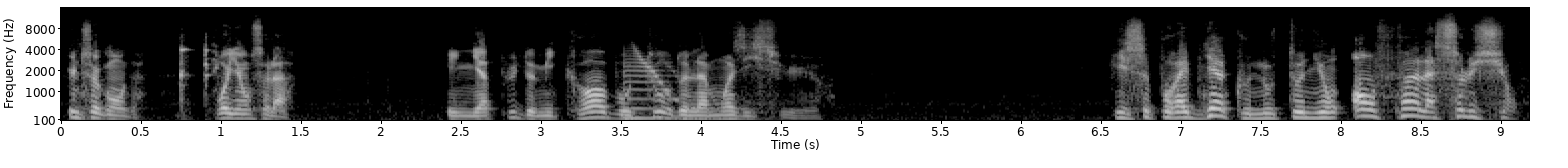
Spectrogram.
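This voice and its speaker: A man voicing an earnest, thoughtful doctor and researcher in an educational cartoon, speaking in a measured, explanatory way. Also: fairly high pitch, sing-song, bright, forceful tone, slight background noise. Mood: quietly intrigued. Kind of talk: French-dubbed educational cartoon acting. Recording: music under the voice.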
